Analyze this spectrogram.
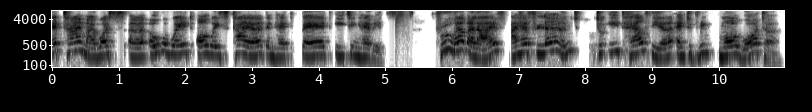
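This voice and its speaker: Her pitch is high and her intonation lively. The woman speaks at a fairly slow pace. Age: 60s. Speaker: network marketing distributor. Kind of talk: testimony.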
